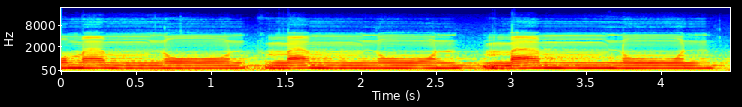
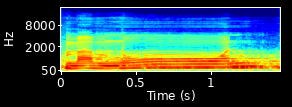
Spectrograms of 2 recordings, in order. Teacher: tetap mim sukun di situ ada dengungnya walaupun kadarnya se sedikit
